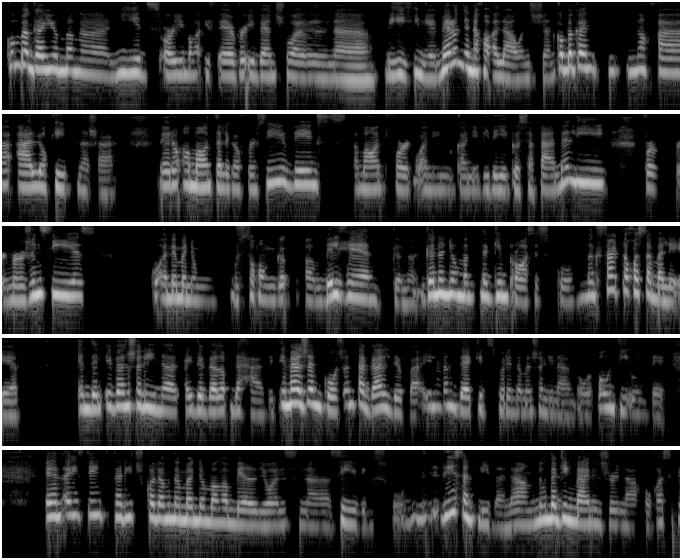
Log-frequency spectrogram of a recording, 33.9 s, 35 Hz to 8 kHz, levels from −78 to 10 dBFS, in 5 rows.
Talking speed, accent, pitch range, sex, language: 170 wpm, Filipino, 190-250 Hz, female, English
